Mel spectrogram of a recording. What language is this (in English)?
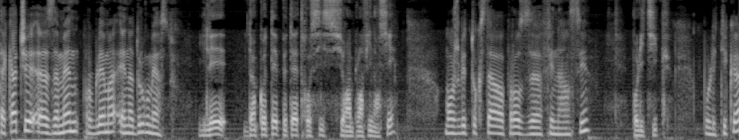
Bulgarian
